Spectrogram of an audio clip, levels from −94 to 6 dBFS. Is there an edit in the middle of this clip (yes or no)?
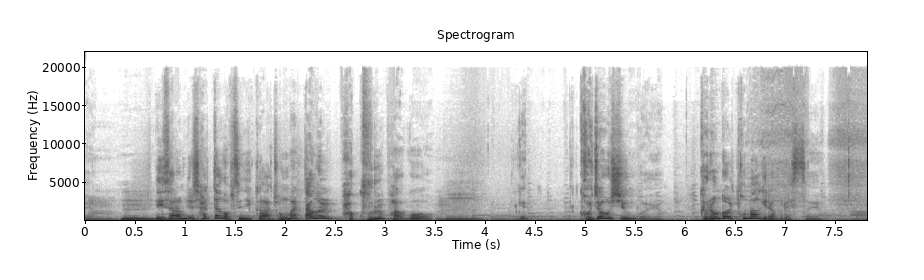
no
